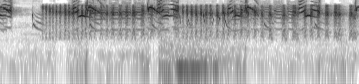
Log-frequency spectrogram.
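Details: Black-winged cuckooshrike calls, female and male plus young birds, used as a lure to draw small wild birds: continuous harsh high chatter laced with sharp rising and falling chirps.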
